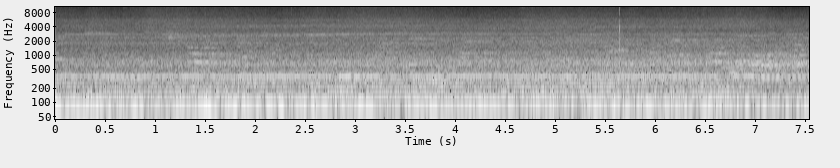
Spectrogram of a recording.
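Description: A Hankyu electric train running past on the next track: a steady low rumble with a faint motor whine over it, heard through an open train door. A steady hum from the standing train continues underneath, and there is a single sharp click a little past halfway.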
